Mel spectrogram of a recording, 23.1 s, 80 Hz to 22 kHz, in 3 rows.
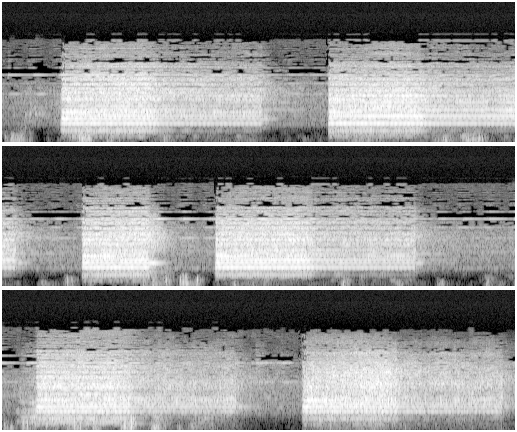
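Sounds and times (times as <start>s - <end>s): locomotive air horn blasts: 0.9s - 4.0s, 4.9s - 8.0s, 8.9s - 10.2s, 10.9s - 14.0s, 15.6s - 19.1s, 19.9s - 23.0s.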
